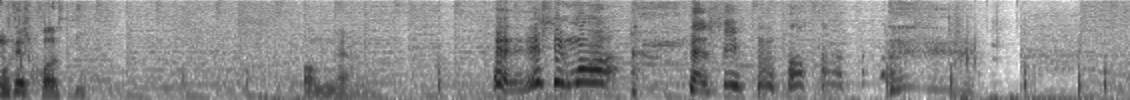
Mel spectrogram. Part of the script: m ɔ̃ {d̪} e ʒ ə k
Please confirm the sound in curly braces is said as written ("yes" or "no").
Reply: no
